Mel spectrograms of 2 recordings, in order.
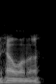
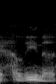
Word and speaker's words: Helena: Okay, because I used to have family in Helena, so I just was curious. Oh yeah. And you pronounced it correctly. Most people say Helena, so I know you know your stuff.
